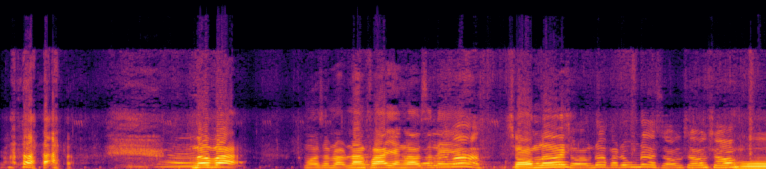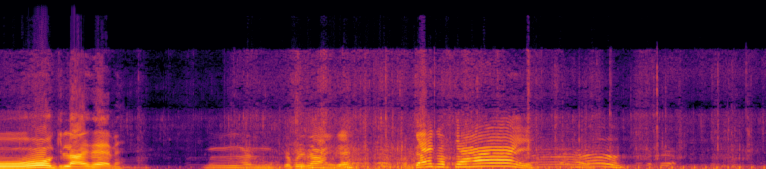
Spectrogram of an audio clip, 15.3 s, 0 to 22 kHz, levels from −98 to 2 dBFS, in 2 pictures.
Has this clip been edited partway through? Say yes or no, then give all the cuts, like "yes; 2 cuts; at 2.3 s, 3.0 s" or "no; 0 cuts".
yes; 1 cut; at 4.5 s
